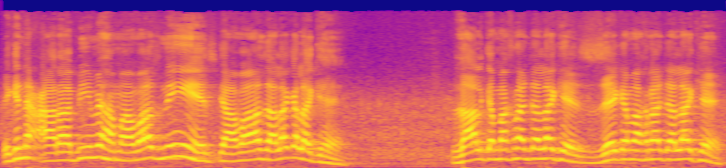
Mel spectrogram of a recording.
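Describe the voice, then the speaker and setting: A man teaching Quranic recitation in a classroom lesson. He drills letter sounds slowly and often stops to check whether his students understood. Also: high voice, a bit bright, slight background noise.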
